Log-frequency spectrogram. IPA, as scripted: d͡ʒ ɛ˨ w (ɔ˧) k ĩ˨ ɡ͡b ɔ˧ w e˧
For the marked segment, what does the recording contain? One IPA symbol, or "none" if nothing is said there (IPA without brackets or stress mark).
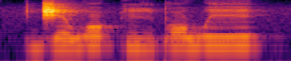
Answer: ɔ˧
